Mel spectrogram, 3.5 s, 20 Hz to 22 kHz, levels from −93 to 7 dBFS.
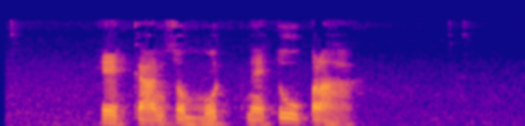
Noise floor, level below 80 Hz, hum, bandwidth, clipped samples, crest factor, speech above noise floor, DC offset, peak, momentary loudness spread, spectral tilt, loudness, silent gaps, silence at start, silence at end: -64 dBFS; -58 dBFS; none; 11.5 kHz; under 0.1%; 22 dB; 45 dB; under 0.1%; 0 dBFS; 7 LU; -5.5 dB/octave; -19 LUFS; none; 0.7 s; 1.15 s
